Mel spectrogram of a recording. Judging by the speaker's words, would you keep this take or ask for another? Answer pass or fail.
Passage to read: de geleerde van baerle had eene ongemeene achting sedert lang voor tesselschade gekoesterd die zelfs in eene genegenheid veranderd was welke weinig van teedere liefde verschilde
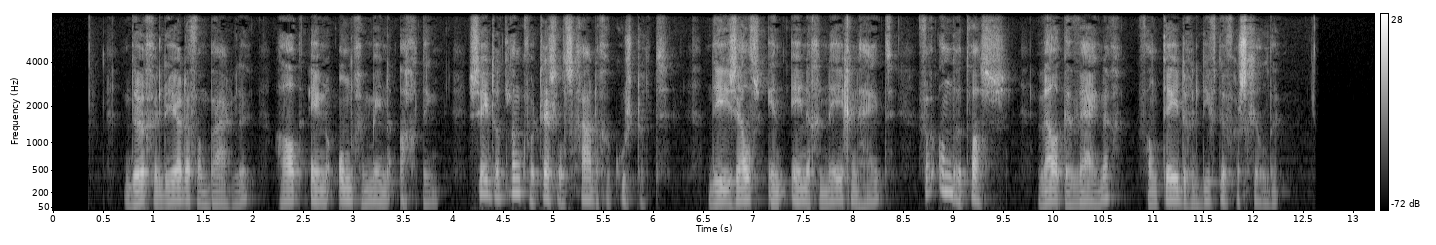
pass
